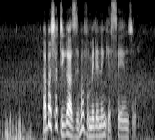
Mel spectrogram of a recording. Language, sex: Zulu, female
